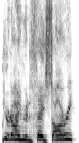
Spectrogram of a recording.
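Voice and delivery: indignant demand. Retold or imitated. Guy berating woman, retold.

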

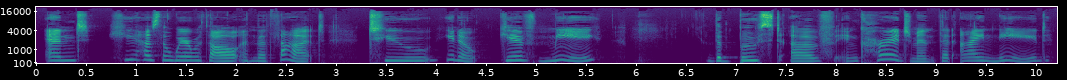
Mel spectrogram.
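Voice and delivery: high, tearful, breaking voice; real tears pushing the words out; crying. Real, not acted. Recalling Ben's encouragement, openly crying. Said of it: "I still get emotional thinking about it now".

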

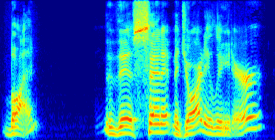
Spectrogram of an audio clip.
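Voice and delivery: ordinary talk

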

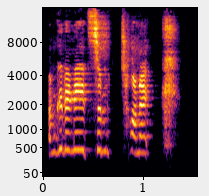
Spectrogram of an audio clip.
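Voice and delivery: very high mock British, breaking into laughter; giggly put-on British voice; fake British accent. Podcaster playing along as the sufferer, fake British accent. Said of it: "like, a fake British accent on the podcast".

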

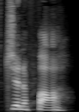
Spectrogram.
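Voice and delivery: "Jennifer" said as Jennifa, ending in an open ah with no R. Shown as a demonstration. Friend teasing Jen about her name, "Jennifer" said Jennifa. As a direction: say "Jennifer" as Jennifa, final syllable fah without R. It ends with an A.

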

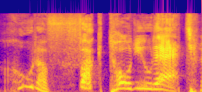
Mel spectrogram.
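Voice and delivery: high, loud, slow incredulous snarl; a menacing Pesci challenge, drawn out; Joe Pesci tough guy. Retold or imitated. Imitating Joe Pesci to the narrator, loud menacing challenge. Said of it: "he looks at me and he goes".

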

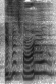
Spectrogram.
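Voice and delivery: high-pitched mock disbelief; incredulous reaction. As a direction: retell it as a baffled, high-voiced question. Retelling a shocked first reaction to cover.

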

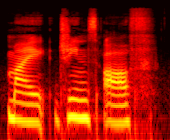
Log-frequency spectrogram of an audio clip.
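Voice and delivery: ordinary talk

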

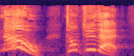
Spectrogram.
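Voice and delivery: high, slow, drawn-out no; retold protest. Segura stops Adam in story.

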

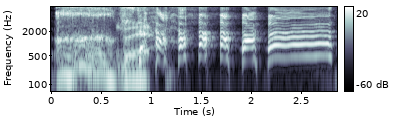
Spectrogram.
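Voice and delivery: long, high-pitched laughing fit; helpless laughter. Real, not acted. Podcast host losing it mid-sentence, helpless laughter. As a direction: burst out laughing, unable to stop.

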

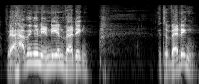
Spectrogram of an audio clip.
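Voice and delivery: mock Indian accent with V for W. Shown as a demonstration. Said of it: "replace the W with a V".

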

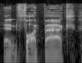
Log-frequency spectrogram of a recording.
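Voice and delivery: quietly choked up, holding it together; steadying shaky voice. Real, not acted. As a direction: emotion creeping in, voice dropping. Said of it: "I'm getting emotional thinking about this stuff".

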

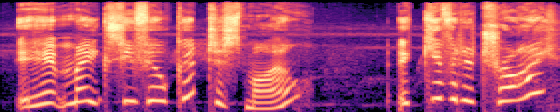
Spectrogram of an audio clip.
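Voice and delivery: bright little bird calling out; eager cuckoo voice. A narrator's reading. Cuckoo replies.

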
